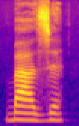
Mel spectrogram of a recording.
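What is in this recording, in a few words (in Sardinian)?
"base", female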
